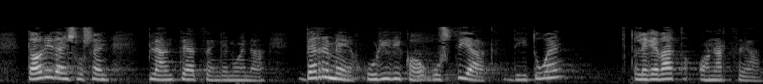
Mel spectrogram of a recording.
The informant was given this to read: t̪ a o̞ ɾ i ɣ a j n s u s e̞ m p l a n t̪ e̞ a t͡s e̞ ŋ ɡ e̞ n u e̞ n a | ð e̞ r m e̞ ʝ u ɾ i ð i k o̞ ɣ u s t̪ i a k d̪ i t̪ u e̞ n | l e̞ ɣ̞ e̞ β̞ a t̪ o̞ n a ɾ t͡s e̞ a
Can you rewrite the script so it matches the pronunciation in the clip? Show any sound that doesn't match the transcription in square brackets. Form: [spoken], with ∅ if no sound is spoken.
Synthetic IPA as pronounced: t̪ a o̞ ɾ i [ð] a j n s u s e̞ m p l a n t̪ e̞ a t͡s e̞ ŋ ɡ e̞ n u e̞ n a | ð e̞ r m e̞ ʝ u ɾ i ð i k o̞ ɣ u s t̪ i a k d̪ i t̪ u e̞ n | l e̞ ɣ̞ e̞ β̞ a t̪ o̞ n a ɾ t͡s e̞ a

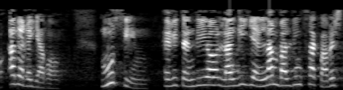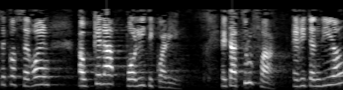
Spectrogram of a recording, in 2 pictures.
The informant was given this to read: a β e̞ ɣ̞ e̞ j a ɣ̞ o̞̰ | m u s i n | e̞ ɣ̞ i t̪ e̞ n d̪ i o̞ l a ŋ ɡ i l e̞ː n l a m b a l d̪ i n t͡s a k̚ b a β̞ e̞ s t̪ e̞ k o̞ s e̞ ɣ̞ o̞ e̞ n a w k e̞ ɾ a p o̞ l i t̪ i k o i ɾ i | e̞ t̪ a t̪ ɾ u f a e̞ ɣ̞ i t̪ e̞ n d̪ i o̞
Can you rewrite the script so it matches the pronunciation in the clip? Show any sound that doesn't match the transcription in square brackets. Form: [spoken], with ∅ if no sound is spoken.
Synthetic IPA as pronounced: a β e̞ ɣ̞ e̞ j a ɣ̞ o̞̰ | m u s i n | e̞ ɣ̞ i t̪ e̞ n d̪ i o̞ l a ŋ ɡ i [ʎ] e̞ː n l a m b a l d̪ i n t͡s a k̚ b a β̞ e̞ s t̪ e̞ k o̞ s e̞ ɣ̞ o̞ e̞ n a w k e̞ ɾ a p o̞ l i t̪ i k o [a] ɾ i | e̞ t̪ a t̪ ɾ u f a e̞ ɣ̞ i t̪ e̞ n d̪ i o̞

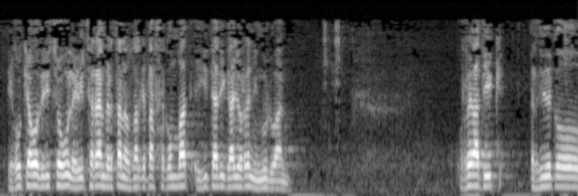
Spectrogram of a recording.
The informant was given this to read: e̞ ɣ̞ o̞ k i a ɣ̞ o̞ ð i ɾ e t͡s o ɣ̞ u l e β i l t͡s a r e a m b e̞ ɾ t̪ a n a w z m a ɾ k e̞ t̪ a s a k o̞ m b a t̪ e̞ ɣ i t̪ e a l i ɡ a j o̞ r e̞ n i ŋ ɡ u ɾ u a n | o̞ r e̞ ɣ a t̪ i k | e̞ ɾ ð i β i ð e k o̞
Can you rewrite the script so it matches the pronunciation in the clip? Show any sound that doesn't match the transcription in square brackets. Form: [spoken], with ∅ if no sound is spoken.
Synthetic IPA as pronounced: e̞ ɣ̞ o̞ k i a ɣ̞ o̞ ð i ɾ [i] t͡s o ɣ̞ u l e β i l t͡s a r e a m b e̞ ɾ t̪ a n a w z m a ɾ k e̞ t̪ a s a k o̞ m b a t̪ e̞ ɣ i t̪ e a [ɾ] i ɡ a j o̞ r e̞ n i ŋ ɡ u ɾ u a n | o̞ r e̞ ɣ a t̪ i k | e̞ ɾ ð i β i ð e k o̞

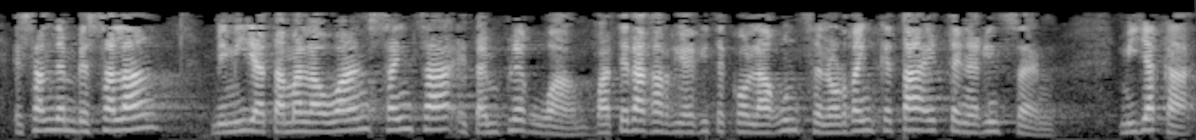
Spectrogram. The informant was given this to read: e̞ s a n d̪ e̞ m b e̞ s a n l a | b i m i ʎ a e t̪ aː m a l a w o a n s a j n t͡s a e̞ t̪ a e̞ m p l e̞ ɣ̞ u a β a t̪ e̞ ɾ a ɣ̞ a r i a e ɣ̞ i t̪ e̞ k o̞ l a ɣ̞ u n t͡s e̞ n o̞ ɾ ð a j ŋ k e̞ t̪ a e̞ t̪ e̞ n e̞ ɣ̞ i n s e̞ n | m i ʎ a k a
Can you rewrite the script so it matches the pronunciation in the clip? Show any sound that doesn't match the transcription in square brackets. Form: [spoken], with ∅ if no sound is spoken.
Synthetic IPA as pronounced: e̞ s a n d̪ e̞ m b e̞ s a [∅] l a | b i m i ʎ a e t̪ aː m a l a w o a n s a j n t͡s a e̞ t̪ a e̞ m p l e̞ ɣ̞ u a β a t̪ e̞ ɾ a ɣ̞ a r i a e ɣ̞ i t̪ e̞ k o̞ l a ɣ̞ u n t͡s e̞ n o̞ ɾ ð a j ŋ k e̞ t̪ a e̞ t̪ e̞ n e̞ ɣ̞ i n s e̞ n | m i ʎ a k a

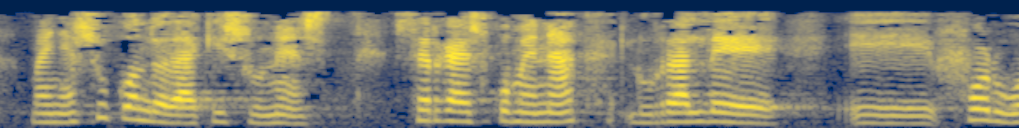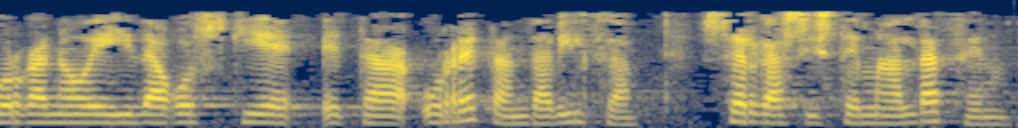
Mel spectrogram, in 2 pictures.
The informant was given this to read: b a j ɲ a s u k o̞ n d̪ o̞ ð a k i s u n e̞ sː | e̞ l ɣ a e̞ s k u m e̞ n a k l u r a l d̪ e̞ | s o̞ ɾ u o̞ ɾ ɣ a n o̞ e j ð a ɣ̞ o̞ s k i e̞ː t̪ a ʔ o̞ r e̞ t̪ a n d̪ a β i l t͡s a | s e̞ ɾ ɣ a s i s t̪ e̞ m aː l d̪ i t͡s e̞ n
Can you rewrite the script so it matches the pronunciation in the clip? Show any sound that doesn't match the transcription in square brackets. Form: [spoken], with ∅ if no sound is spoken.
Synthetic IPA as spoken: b a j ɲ a s u k o̞ n d̪ o̞ ð a k i s u n e̞ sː | e̞ [ɾ] ɣ a e̞ s k u m e̞ n a k l u r a l d̪ e̞ | [f] o̞ ɾ u o̞ ɾ ɣ a n o̞ e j ð a ɣ̞ o̞ s k i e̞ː t̪ a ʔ o̞ r e̞ t̪ a n d̪ a β i l t͡s a | s e̞ ɾ ɣ a s i s t̪ e̞ m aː l d̪ [a] t͡s e̞ n

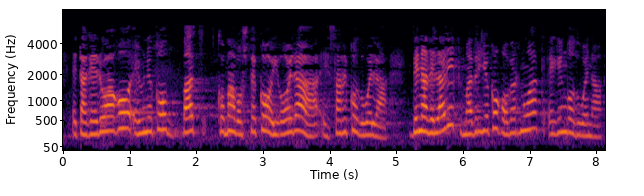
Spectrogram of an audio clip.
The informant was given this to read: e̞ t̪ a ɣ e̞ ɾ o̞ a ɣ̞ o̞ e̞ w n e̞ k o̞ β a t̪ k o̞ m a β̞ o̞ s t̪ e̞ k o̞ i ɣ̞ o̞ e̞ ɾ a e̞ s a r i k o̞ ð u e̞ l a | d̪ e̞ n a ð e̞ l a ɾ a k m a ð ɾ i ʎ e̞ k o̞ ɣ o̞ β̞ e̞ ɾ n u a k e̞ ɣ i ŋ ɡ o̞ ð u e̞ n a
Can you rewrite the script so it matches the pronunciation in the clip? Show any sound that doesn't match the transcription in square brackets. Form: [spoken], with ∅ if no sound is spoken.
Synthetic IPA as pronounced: e̞ t̪ a ɣ e̞ ɾ o̞ a ɣ̞ o̞ e̞ w n e̞ k o̞ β a t̪ k o̞ m a β̞ o̞ s t̪ e̞ k o̞ i ɣ̞ o̞ e̞ ɾ a e̞ s a r i k o̞ ð u e̞ l a | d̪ e̞ n a ð e̞ l a ɾ [i] k m a ð ɾ i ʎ e̞ k o̞ ɣ o̞ β̞ e̞ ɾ n u a k e̞ ɣ i ŋ ɡ o̞ ð u e̞ n a

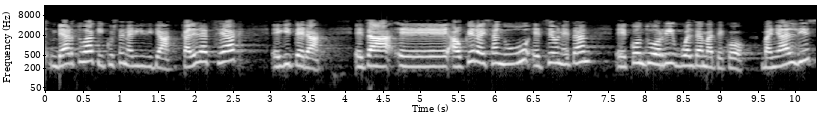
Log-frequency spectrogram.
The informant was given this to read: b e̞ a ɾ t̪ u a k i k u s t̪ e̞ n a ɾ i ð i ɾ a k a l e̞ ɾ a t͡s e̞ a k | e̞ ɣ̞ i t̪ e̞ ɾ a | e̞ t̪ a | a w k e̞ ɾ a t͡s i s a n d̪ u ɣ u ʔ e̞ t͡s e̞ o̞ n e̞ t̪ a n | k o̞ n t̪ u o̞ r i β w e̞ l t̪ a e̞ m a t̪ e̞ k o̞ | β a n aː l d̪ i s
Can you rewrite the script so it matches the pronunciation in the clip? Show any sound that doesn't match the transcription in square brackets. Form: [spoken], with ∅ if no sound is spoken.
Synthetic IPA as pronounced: b e̞ a ɾ t̪ u a k i k u s t̪ e̞ n a ɾ i ð i ɾ a k a l e̞ ɾ a t͡s e̞ a k | e̞ ɣ̞ i t̪ e̞ ɾ a | e̞ t̪ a | a w k e̞ ɾ a [∅] i s a n d̪ u ɣ u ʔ e̞ t͡s e̞ o̞ n e̞ t̪ a n | k o̞ n t̪ u o̞ r i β w e̞ l t̪ a e̞ m a t̪ e̞ k o̞ | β a [ɲ] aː l d̪ i s

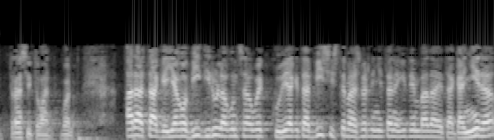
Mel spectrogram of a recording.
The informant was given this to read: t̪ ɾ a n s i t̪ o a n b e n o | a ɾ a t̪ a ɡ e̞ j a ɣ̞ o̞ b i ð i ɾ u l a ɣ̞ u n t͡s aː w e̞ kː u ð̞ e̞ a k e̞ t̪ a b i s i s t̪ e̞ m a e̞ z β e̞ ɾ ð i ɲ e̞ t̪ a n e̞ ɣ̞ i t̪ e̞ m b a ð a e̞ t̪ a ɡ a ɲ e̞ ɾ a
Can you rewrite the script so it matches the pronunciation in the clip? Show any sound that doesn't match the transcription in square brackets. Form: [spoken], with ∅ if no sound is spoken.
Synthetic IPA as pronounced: t̪ ɾ a n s i t̪ o a n b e n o | a ɾ a t̪ a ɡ e̞ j a ɣ̞ o̞ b i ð i ɾ u l a ɣ̞ u n t͡s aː w e̞ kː u ð̞ e̞ a k e̞ t̪ a b i s i s t̪ e̞ m a e̞ z β e̞ ɾ ð i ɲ e̞ t̪ a n e̞ ɣ̞ i t̪ e̞ m b a ð a e̞ t̪ a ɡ a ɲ e̞ ɾ a

